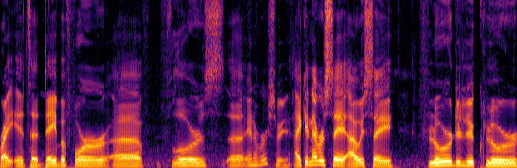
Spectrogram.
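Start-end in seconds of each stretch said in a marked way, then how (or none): 5.2-6.5 put-on faux-Swedish accent. Saying Fleur's name the way she always does, Swedish Chef impression. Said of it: "I say it like the Swedish chef".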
